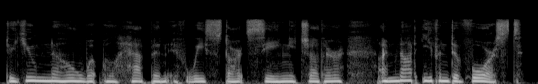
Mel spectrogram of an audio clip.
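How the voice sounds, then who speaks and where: A man's voice: mid-range voice, fairly even intonation, dark tone, no echo, voice pushed up, natural voice. A man voicing a guarded, fiery young woman in an audiobook, gasping and exasperated. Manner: gasping, exasperated, quick to flare. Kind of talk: audiobook character voice.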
